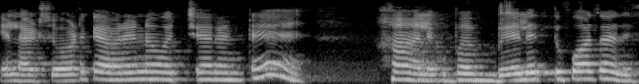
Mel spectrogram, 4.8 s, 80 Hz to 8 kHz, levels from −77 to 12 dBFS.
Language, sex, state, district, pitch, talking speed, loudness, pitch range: Telugu, female, Andhra Pradesh, Guntur, 245 Hz, 90 wpm, -15 LUFS, 210-255 Hz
